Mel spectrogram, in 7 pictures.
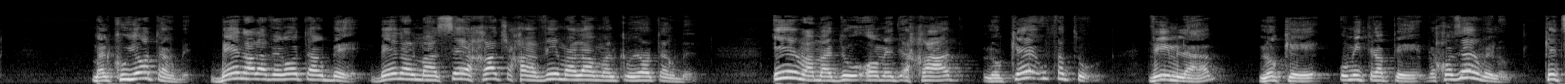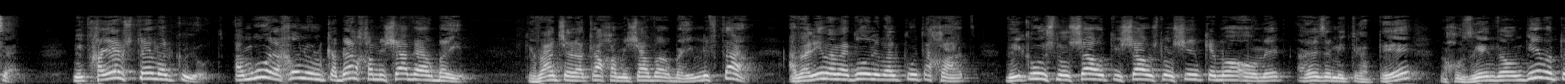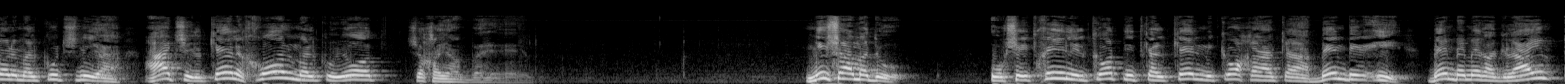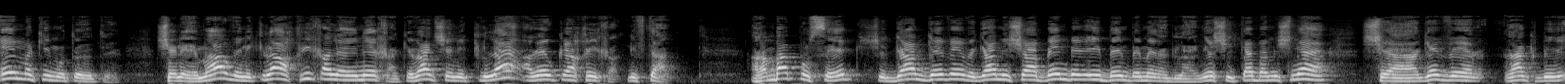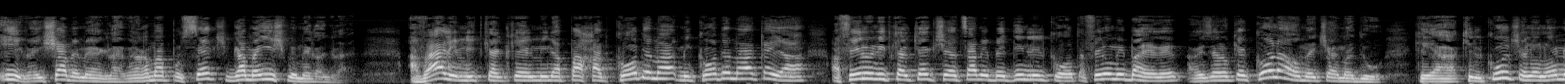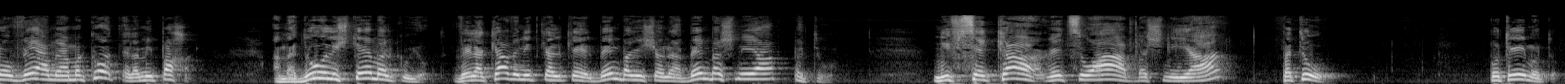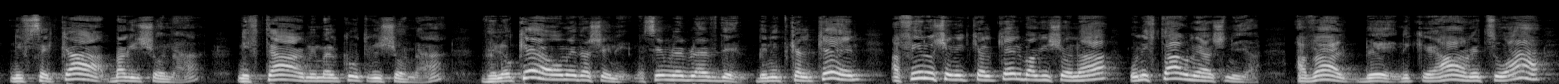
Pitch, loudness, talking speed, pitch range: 200 Hz, -15 LUFS, 100 wpm, 170-235 Hz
